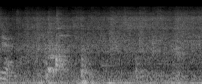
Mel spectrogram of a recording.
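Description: Garlic slices sizzling in hot oil in a wok, stirred with a spatula that scrapes the pan a few times about half a second to a second in.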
